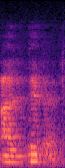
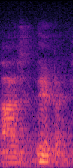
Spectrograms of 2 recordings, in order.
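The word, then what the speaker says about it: altepetl: L's are particularly noticeable there, not altepet, but altepet. But there were still too many unknowns.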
